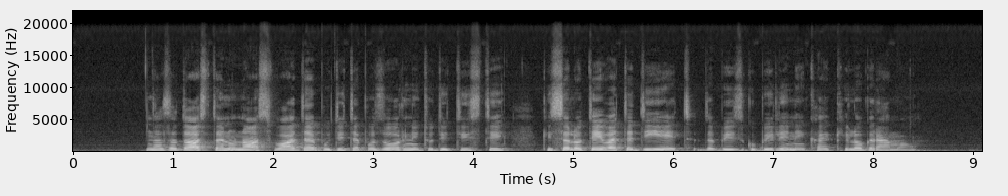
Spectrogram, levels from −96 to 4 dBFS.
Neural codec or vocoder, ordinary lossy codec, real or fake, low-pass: vocoder, 44.1 kHz, 128 mel bands every 512 samples, BigVGAN v2; none; fake; 19.8 kHz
